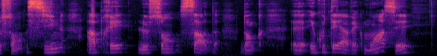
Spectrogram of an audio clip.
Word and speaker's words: ص: de la lettre sine pour bien prononcer le SAD il fa faudra positionner le bout de sa langue juste derrière les incisives basses de votre bouche de vos de vos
